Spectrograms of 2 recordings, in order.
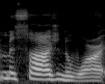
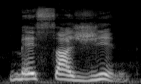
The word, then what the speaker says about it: misogyne: It's les, and the way you say misogyny in French is not misogynoir, it's misogyne, okay? In French, you say misogyny, the word is pronounced misogyne, misogyne, okay? It has three syllables.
